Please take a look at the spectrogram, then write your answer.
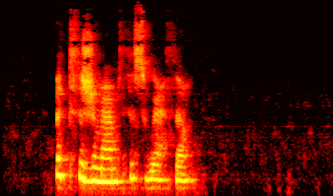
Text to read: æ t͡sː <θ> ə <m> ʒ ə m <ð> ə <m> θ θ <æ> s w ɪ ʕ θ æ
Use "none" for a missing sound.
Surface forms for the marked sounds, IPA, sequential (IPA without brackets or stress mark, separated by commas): θ, none, ʕ, m, æ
